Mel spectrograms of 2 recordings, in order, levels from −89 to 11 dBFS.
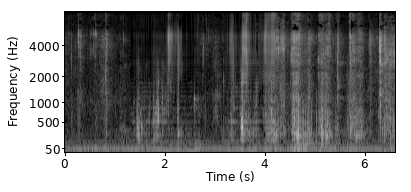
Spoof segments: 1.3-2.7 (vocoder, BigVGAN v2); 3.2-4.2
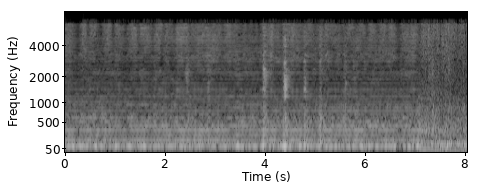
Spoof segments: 0.0-7.1 (vocoder, HiFi-GAN)

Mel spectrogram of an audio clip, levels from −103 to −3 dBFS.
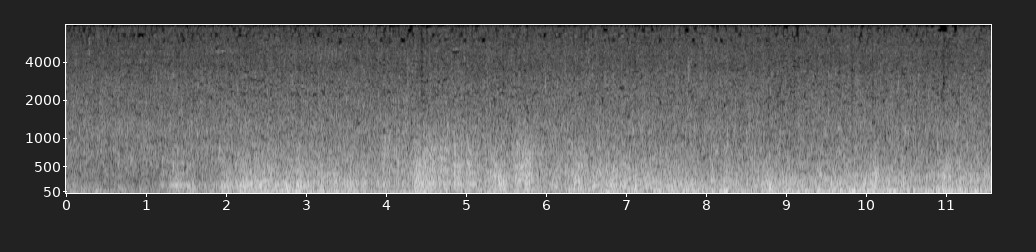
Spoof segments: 0.7-1.7 (vocoder, BigVGAN v2); 4.1-8.7; 9.2-11.6

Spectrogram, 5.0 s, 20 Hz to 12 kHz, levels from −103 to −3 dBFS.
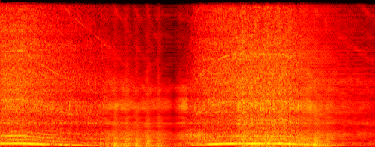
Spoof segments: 1.4-2.5 (vocoder, Vocos); 4.0-5.0

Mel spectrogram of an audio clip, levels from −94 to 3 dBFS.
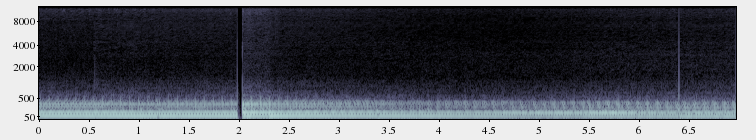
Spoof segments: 1.2-3.4 (autoencoder, DAC-VAE); 4.9-5.5

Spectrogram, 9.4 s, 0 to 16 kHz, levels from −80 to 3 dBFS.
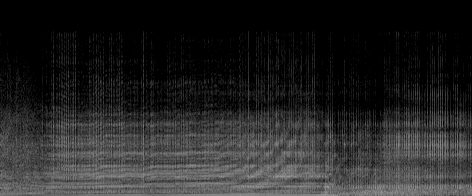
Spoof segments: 4.8-7.6 (autoencoder, DAC-VAE)

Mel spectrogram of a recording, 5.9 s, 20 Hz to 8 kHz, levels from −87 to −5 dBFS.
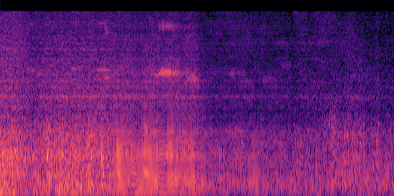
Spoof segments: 1.7-4.4 (vocoder, WaveNeXt)

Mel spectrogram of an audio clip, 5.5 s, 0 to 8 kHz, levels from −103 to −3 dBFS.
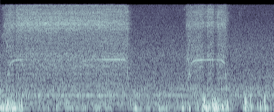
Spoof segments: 2.4-3.4 (vocoder, BigVGAN v2)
